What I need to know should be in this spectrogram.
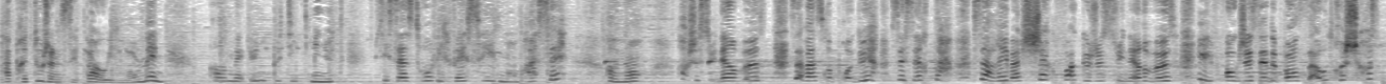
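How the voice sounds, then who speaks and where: A flustered teenage girl in love frets aloud in a very high, bright cartoon voice. She rambles nervously to herself. Music plays behind her. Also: moderate pace. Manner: nervous, rambling, self-talking. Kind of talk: cartoon dub acting.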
